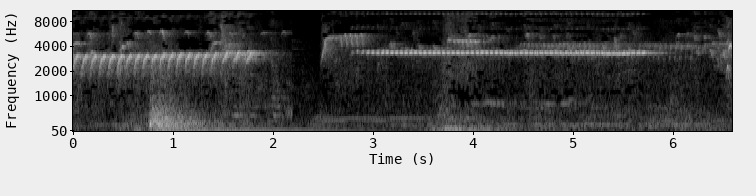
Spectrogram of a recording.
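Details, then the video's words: Canary singing to excite and stimulate birds for breeding: a quick trill, a short pause, then a long pure sustained whistle held steadily for about three seconds. "تغريد الكناري للتسميع في مرحلة القلش و الراحة"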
